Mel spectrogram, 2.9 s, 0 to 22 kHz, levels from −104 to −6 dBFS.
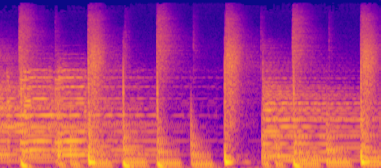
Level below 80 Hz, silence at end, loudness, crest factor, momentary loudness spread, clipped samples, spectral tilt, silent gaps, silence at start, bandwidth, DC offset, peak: -32 dBFS; 0 s; -24 LUFS; 18 dB; 6 LU; under 0.1%; -5 dB/octave; none; 0 s; 19 kHz; under 0.1%; -6 dBFS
